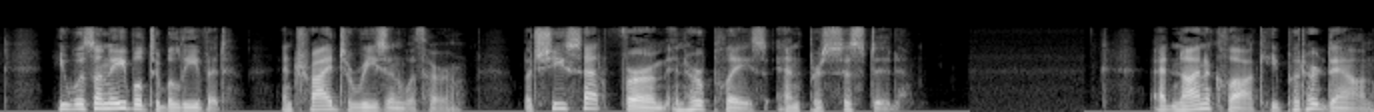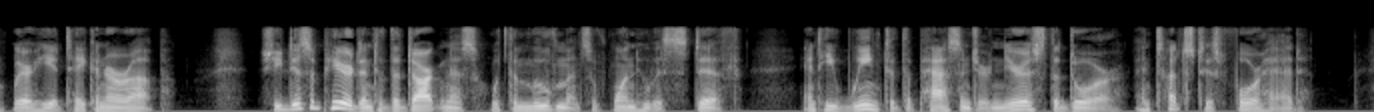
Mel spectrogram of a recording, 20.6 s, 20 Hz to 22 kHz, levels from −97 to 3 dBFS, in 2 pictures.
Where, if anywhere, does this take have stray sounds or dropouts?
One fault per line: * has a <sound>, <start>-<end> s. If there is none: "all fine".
all fine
